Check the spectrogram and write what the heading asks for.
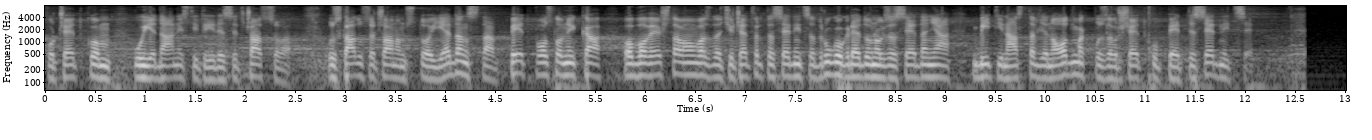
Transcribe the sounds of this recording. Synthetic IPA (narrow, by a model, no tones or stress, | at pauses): po̞t͡ʃeːt̪ko̞m | uje̞d̪aneːst̪it̪ɾiːd̪eset̪t͡ʃaso̞ʋa̰usklˠad̪usat͡ʂlˠaːno̞mst̪o̞ijed̪anst̪aʋpeːt̪po̞slˠoʋnika | o̞baʋeʃt̪aʋamʋas̬d̪at͡ɕe̞t͡ʃet̪vr̩t̪ased̪nit̪sad̪ɾuɡo̞ɡɾe̞d̪o̞ʋno̞ɡzaseːd̪aɲa | bit̪inast̪aʋʎe̞nao̞d̪maxpo̞zaʋr̩ʃeːt̪kupeːt̪e̞sed̪mit̪se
